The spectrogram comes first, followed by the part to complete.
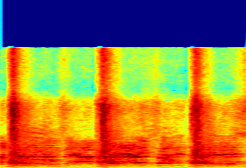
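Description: A crowd of men chanting a noha together in rhythm with matam: open hands slapping their chests in unison, a loud strike about once a second.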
